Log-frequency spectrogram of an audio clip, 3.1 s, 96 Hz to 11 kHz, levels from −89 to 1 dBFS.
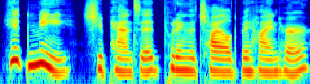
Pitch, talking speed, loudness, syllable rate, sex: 220 Hz, 175 wpm, -16 LUFS, 4.1 syllables/s, female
